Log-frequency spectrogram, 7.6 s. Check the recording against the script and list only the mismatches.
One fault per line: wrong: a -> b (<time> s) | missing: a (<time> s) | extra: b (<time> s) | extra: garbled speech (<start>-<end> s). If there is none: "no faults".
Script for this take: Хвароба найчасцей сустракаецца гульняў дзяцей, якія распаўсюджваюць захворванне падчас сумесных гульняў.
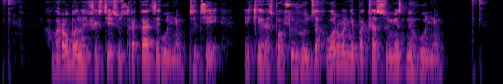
no faults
